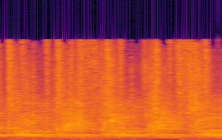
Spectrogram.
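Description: Studio audience cheering and clapping over music with sustained bass notes.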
